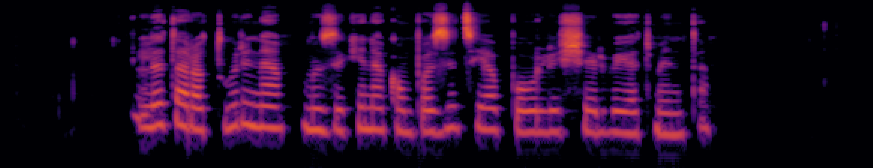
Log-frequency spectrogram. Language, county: Lithuanian, Kaunas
